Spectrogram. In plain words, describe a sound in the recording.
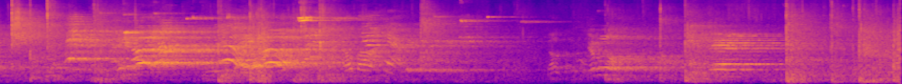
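Young girls shout and call out across an echoing hall.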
